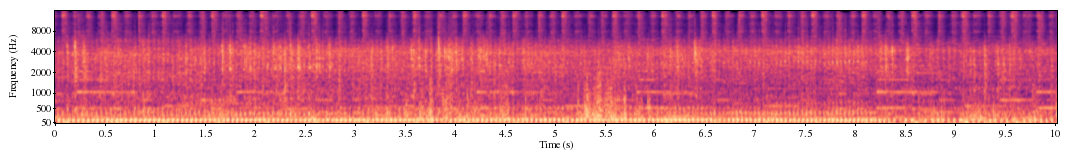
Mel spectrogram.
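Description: Motorcycle engine of a tricycle running steadily under way, with music playing over it.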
